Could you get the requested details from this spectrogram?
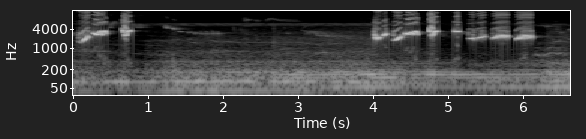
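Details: Orange-headed thrush song in two bursts: a pair of sharp rising whistles, a quiet gap with low background hum, then a quick run of varied whistled and slurred notes around the upper-middle range.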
